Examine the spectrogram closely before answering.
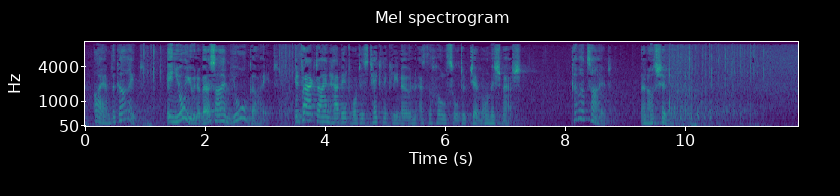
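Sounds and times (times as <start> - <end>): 
speech: 0.2 - 7.4, 8.1 - 10.1
rain falling outdoors: 3.2 - 5.0, 9.1 - 11.8.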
